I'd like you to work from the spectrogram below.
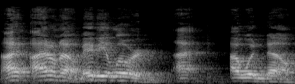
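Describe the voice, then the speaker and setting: A man's high, animated voice with lively intonation at a moderate pace, plus audible room echo. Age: young. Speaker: vlogger. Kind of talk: casual rant to camera.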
